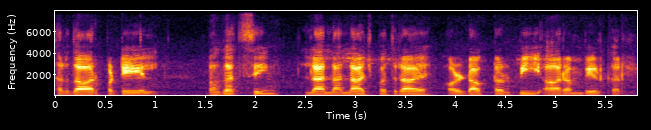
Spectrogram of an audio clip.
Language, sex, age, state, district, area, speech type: Urdu, male, 18-30, Delhi, North East Delhi, urban, spontaneous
